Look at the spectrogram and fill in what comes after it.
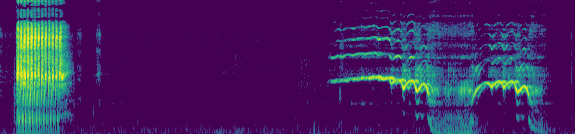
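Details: A Kurdish horse, tagged with Iran, gives a high, wavering whinny after a brief sharp noise.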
